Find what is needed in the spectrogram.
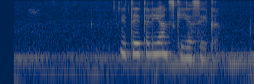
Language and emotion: Russian, sad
